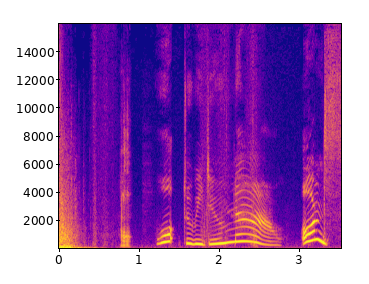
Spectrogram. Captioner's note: oinks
